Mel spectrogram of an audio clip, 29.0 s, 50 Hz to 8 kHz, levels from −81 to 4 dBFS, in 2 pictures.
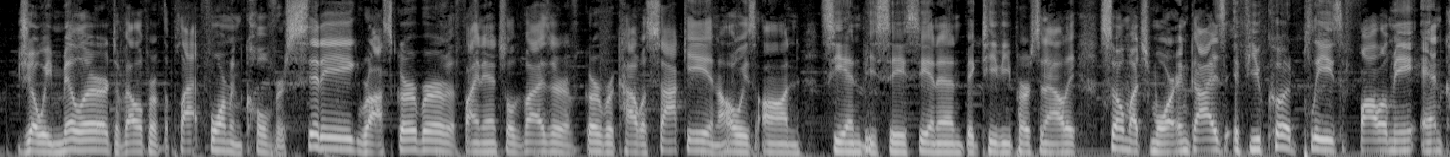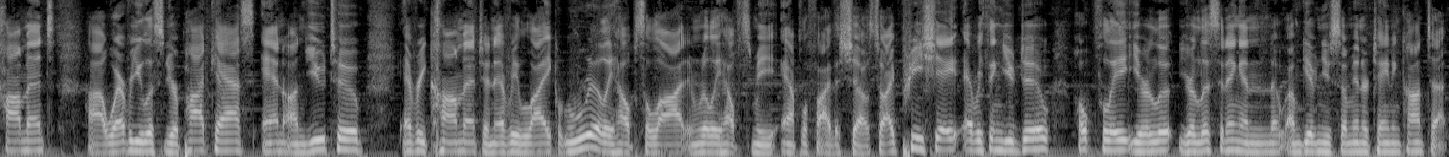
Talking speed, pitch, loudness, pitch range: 165 wpm, 125 Hz, -20 LUFS, 115-140 Hz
